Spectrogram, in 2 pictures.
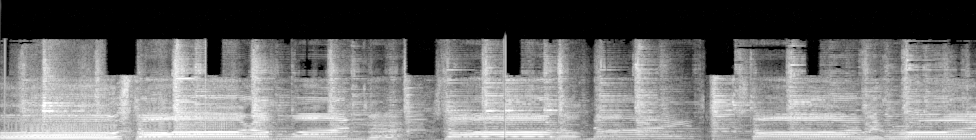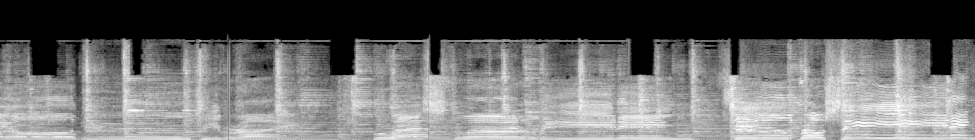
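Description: A woman singing, with acoustic guitar accompaniment; her notes are long and held.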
